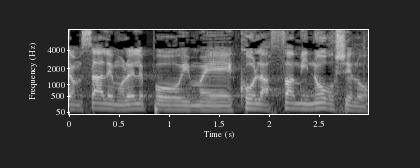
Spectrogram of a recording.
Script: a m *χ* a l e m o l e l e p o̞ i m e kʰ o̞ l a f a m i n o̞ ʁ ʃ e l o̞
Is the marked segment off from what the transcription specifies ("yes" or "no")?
yes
